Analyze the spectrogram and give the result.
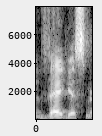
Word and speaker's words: vagus: And there's another part of our of our brain and our body that's called the vagus nerve. Okay, spelled V-A-G-U-S, um, but pronounced like Las Vegas.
